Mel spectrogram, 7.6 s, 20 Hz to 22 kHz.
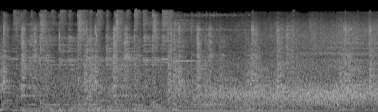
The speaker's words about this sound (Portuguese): a ponte podia cair a qualquer momento e como a passagem dos comboios abanava os ferros, caíam pelo menos 100 parafusos ao rio.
